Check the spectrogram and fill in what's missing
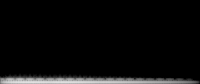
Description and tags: remi fillot01
/////description////////
Risset Drum created with Audacity, edited with amplification, echo, opening fade and closing fade
//////////Typologie (P. Schaeffer)///
V : Continu varié
////////Morphologie////////////
- Masse:
son cannelés
- Timre harmonique:
lourd et vibrant
- Grain:
son avec un peu de grain
- Allure:
léger vibrato
- dynamique:
Attaque graduelle mais rapide
- Profil mélodique:
variation serpentine
drum, echo, risset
